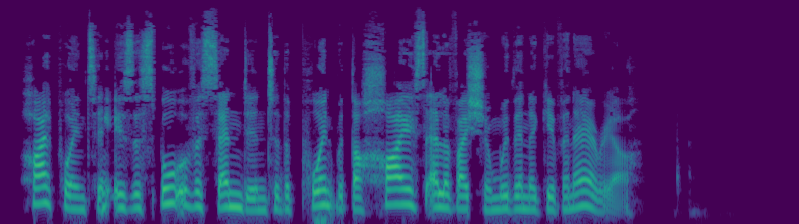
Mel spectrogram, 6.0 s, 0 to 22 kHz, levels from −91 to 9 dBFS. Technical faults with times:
0.76 compressed frames skipped

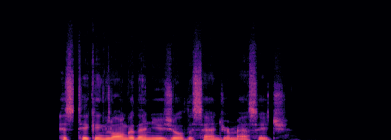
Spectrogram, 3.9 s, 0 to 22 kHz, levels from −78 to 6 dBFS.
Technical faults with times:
none

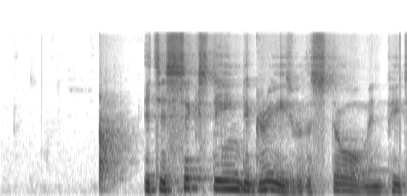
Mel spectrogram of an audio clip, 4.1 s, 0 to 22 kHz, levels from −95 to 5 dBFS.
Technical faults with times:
0.00-4.08 4-bit ADPCM compression
0.41-3.99 word clock ticks

